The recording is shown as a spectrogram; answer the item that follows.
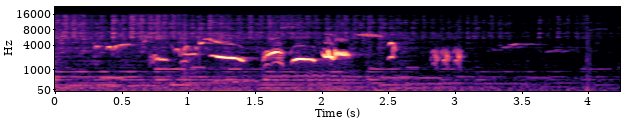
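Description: A bird singing a quick run of chirps and whistles between about one and three seconds in, over the last sustained notes of the music fading out.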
